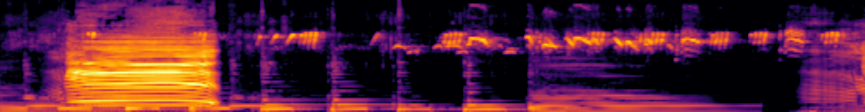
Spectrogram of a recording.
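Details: Village bull relaxing and eating grass in rice fields, calling: one long, loud, rich moo lasting about a second and a half. Background music with plucked notes follows.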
